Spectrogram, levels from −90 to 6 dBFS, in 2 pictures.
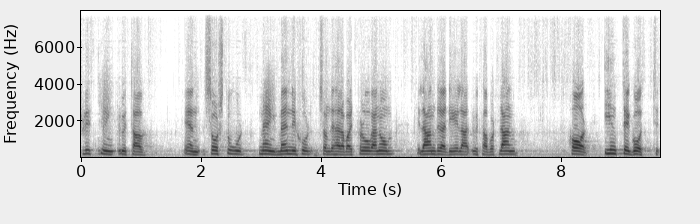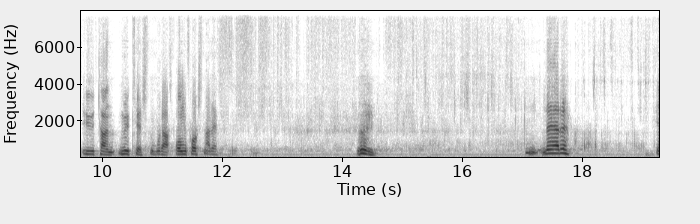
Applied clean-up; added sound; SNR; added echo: neural separator model SepFormer DNS4.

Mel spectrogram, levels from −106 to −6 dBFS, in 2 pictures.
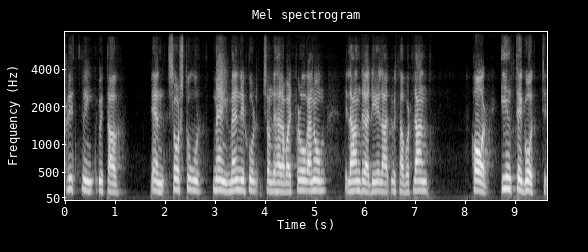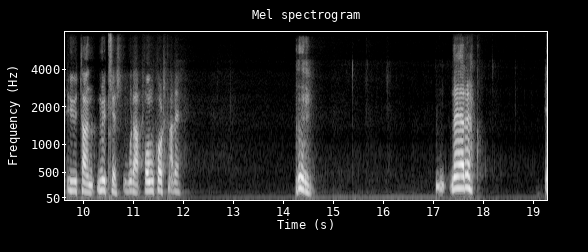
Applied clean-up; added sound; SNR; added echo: neural mask model DeepFilterNet 3.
